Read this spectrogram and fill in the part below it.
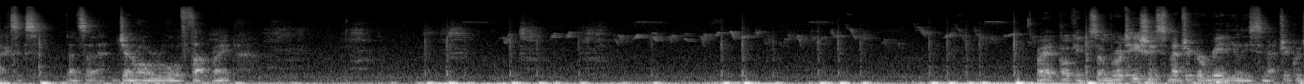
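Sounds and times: stylus squeaking: 1.9 - 12.4
stylus tapping on a tablet: 4.2 - 11.3.

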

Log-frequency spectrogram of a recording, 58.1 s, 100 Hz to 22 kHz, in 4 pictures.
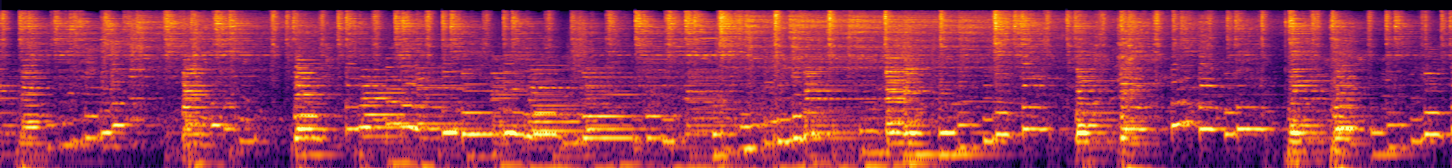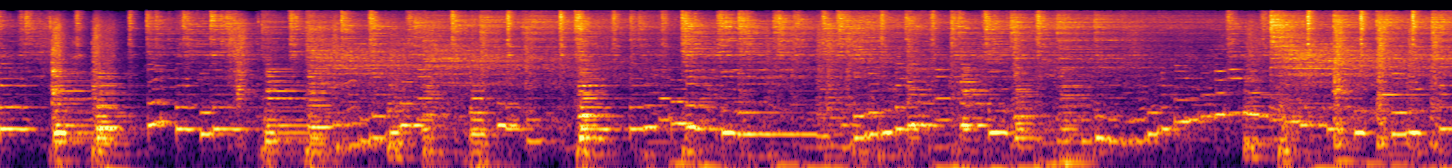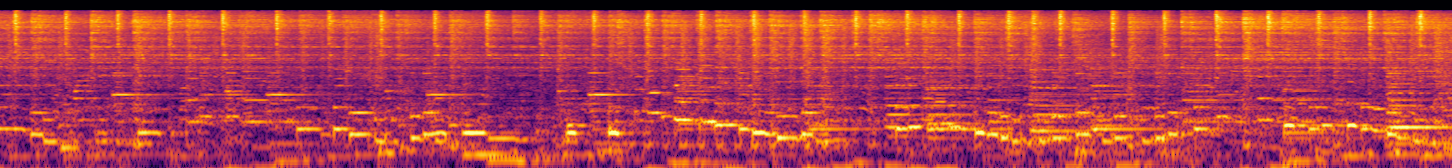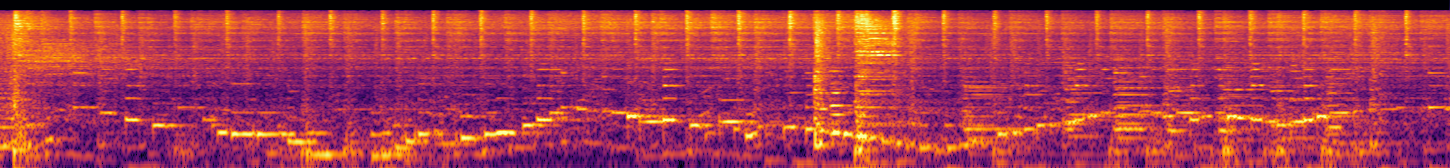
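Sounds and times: drum kit with ride cymbal: 0.0 - 58.0
jazz guitar melodic runs: 0.0 - 58.0
piano: 0.0 - 58.0
walking upright bass: 0.0 - 58.0.

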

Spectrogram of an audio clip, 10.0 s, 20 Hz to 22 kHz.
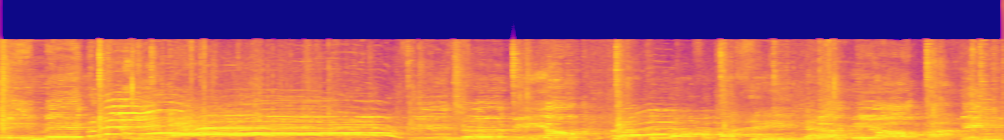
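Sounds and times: acoustic guitar pop song: 0.0 - 10.0
audience screaming and whooping: 0.8 - 4.6, 5.9 - 7.9.

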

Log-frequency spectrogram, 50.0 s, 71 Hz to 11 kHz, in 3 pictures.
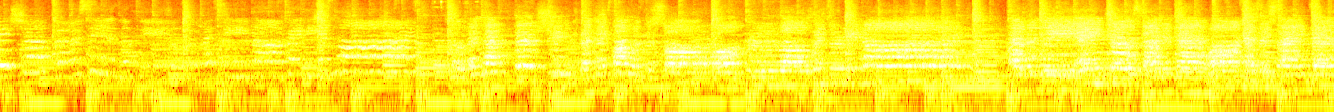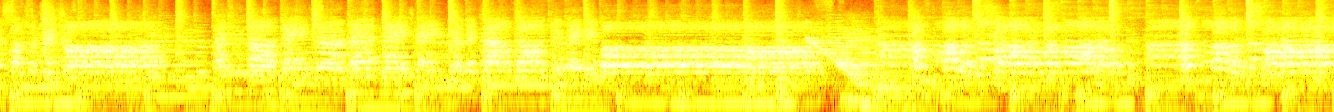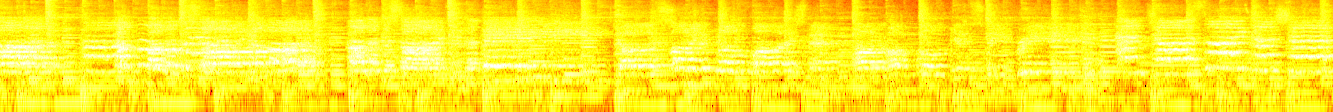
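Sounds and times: mixed choir singing: 0.0 - 50.0.

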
